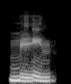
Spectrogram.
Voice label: "mien", Indian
